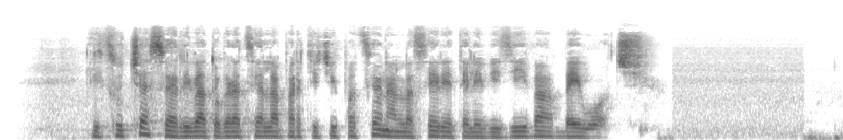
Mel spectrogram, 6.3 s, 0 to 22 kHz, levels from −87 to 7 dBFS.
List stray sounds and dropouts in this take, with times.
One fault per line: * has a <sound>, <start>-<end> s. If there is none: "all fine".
all fine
